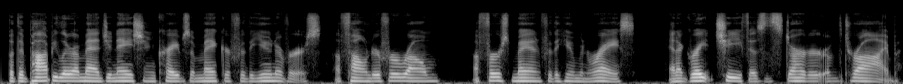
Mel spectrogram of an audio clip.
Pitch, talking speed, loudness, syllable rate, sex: 150 Hz, 205 wpm, -20 LUFS, 5.6 syllables/s, female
